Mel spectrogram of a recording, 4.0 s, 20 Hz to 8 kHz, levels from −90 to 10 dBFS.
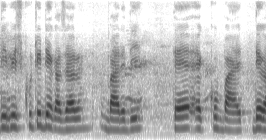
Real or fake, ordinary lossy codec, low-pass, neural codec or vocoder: real; none; none; none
